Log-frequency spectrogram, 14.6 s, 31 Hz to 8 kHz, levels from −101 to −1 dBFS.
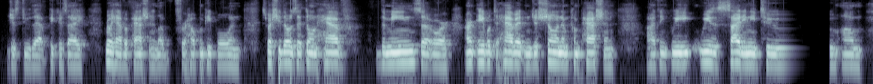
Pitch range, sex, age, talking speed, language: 115-130 Hz, male, 40-59, 175 wpm, English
